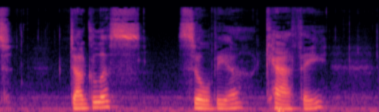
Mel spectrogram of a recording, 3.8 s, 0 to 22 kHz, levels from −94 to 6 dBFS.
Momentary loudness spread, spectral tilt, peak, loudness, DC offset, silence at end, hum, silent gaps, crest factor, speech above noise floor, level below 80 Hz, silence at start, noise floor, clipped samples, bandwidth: 10 LU; -4.5 dB/octave; -6 dBFS; -24 LUFS; under 0.1%; 0 s; none; none; 18 dB; 24 dB; -46 dBFS; 0 s; -47 dBFS; under 0.1%; 16 kHz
